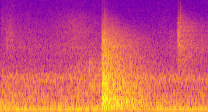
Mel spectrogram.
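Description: A single sharp knock about a second in, dying away quickly, followed by a fainter click near the end, over a steady low electrical hum.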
